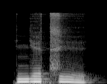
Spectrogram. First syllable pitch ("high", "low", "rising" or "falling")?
high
